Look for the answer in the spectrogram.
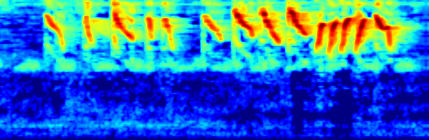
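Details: A white-eye sings a stream of high downslurred whistles that speeds into a quick run of rising chips. The notes come roughly four per second, with a faint low background murmur.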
